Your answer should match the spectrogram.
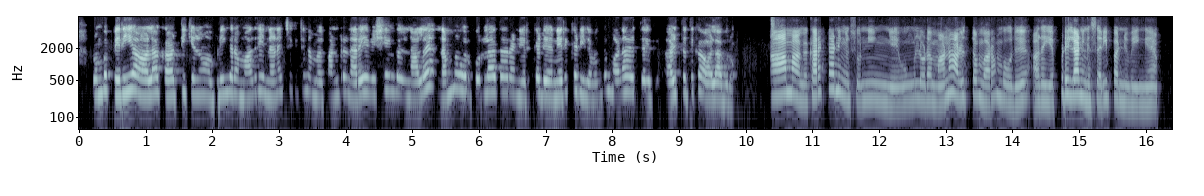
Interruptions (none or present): none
